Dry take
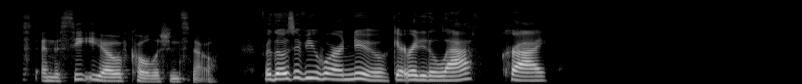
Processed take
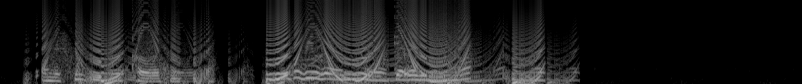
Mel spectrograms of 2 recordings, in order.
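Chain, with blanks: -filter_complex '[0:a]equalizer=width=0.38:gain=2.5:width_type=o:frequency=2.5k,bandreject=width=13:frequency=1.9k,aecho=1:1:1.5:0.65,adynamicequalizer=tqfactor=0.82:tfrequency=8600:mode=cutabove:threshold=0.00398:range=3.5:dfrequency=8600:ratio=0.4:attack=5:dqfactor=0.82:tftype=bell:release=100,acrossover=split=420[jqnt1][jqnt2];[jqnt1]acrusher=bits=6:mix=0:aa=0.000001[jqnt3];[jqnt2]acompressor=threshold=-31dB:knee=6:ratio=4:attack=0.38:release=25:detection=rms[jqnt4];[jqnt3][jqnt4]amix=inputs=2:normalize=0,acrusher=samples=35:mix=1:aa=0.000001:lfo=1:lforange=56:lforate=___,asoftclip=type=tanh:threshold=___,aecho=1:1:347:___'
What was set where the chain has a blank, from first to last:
1.2, -20.5dB, 0.224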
